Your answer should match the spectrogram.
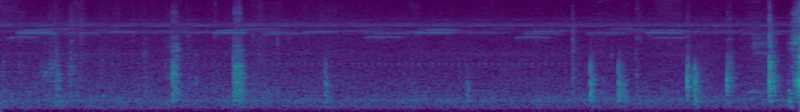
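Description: Faint clicks and light taps of a putty knife and gloved hands working resin-soaked denim in an aluminium foil pan, a handful of times, closer together near the end. Crickets chirp steadily in the background.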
